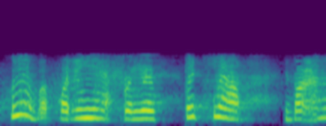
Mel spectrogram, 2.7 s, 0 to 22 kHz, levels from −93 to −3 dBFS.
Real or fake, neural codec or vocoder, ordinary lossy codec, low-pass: fake; codec, 16 kHz, 0.5 kbps, FreqCodec, larger model; AAC, 16 kbps; 3.6 kHz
